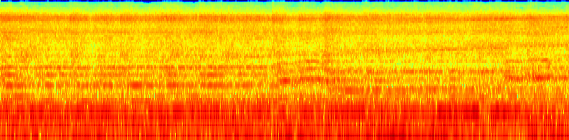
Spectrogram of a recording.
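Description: Live pop band music played loud through an arena PA and picked up by a phone in the crowd: an instrumental passage built on a held low note under dense backing. The low note drops away just before the end.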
